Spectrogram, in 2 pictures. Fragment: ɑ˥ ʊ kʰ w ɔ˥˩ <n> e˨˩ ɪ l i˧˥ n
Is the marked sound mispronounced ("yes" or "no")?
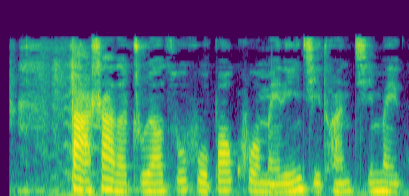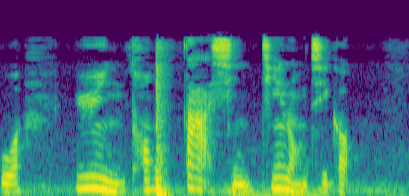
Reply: yes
